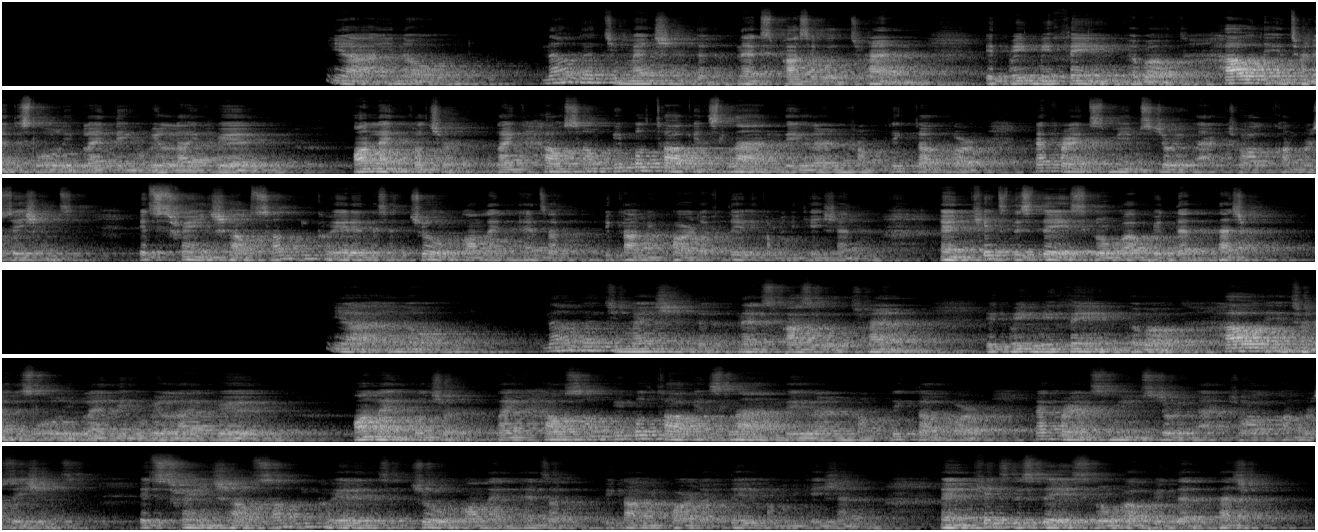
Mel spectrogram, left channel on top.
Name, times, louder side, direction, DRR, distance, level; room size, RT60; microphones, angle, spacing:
voice 1, 3.2-4.8 5.4-15.7 16.7-27.0 27.2-31.8 32.4-34.8 35.1-38.2 38.4-38.7, left 1 dB, 85° left, 2 dB, 5.3 m, -26 dB
26.5 x 17.0 x 9.4 m, 2.6 s
head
